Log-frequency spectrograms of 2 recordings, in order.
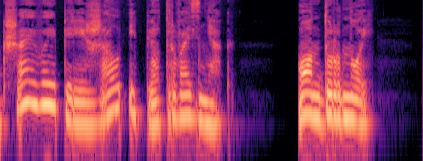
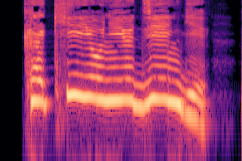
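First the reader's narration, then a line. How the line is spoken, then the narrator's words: Bursting laughter. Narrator (Russian): Расхохоталась Светлана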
